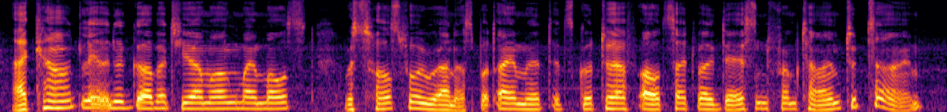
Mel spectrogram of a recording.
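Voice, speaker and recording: A man's nasal, put-on character voice, fairly high in pitch, at a moderate pace with ordinary pitch variation and hardly any pauses. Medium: actual play. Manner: sweet, nasal, grinding, menacing.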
